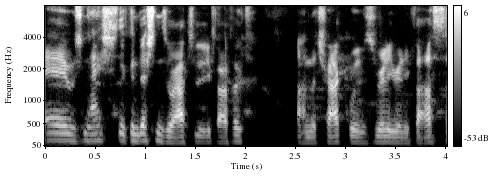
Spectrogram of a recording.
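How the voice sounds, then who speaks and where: In a Northern Irish accent, a man talks at a very fast pace, the sound dry and close with no echo. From Northern Ireland. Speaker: runner, race winner. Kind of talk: post-race interview.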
